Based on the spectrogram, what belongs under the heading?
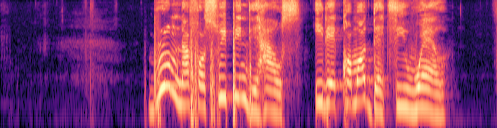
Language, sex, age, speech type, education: Nigerian Pidgin, female, 46-60, spontaneous, tertiary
